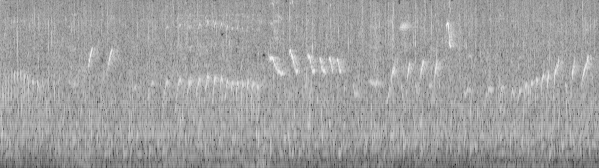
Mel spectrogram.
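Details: Steady canary singing with a water trickle throughout, mixing long buzzy rolled trills with quick clusters of sharp descending notes.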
